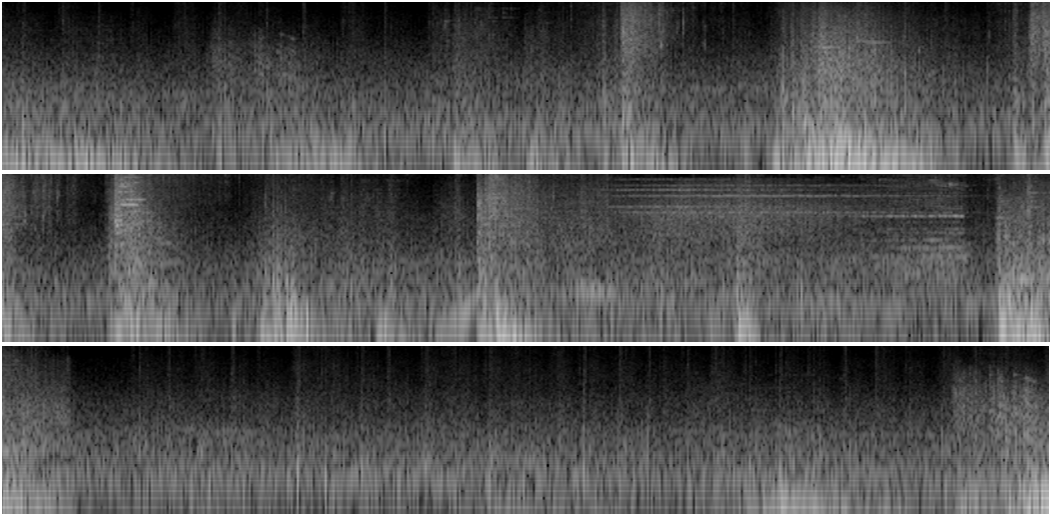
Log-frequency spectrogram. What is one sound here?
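Armoured footsteps tread on stone.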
